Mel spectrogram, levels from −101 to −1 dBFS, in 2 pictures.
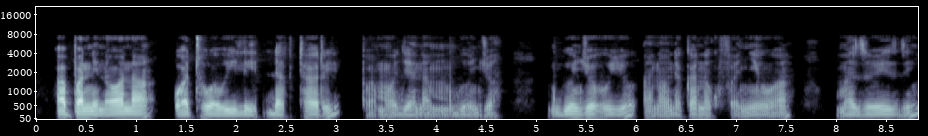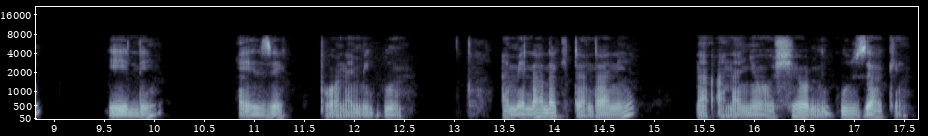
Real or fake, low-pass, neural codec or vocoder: real; 7.2 kHz; none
